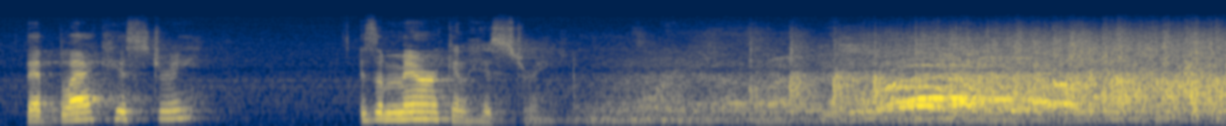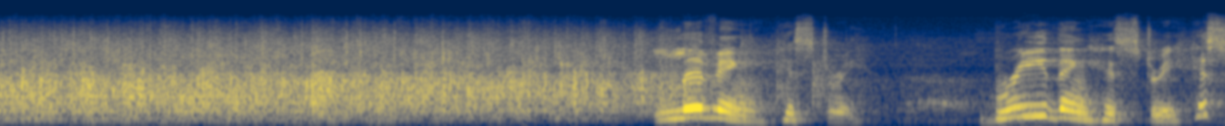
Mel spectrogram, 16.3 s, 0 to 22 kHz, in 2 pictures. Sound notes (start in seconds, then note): 4.6 applause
